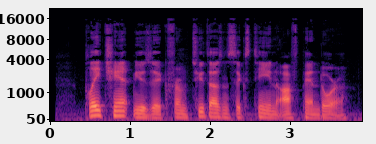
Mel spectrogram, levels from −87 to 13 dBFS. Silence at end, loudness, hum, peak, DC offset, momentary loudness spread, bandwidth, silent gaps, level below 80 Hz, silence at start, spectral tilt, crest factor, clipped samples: 0.2 s; -21 LUFS; none; -2 dBFS; under 0.1%; 10 LU; 16 kHz; none; -46 dBFS; 0.45 s; -6 dB/octave; 20 dB; under 0.1%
